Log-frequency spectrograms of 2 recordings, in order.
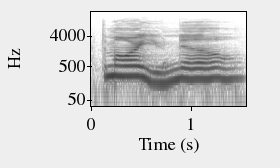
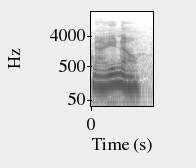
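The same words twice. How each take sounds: First: Higher, slow, sung-out TV slogan voice; TV psa slogan. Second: Said in the usual way. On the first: Retold or imitated. Streamer joking he's a news network, slow PSA slogan. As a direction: draw out "more" like a network PSA tag line. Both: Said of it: "I'm basically N B C".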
